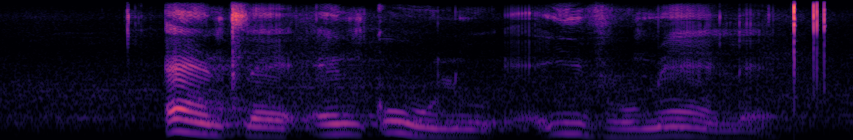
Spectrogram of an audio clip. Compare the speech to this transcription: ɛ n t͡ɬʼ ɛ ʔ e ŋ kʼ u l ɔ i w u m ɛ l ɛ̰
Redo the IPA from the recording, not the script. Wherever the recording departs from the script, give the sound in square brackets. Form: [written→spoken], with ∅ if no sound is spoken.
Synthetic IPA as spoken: ɛ n t͡ɬʼ ɛ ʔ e ŋ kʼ u l [ɔ→u] i [w→v] u m [ɛ→ɛː] l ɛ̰

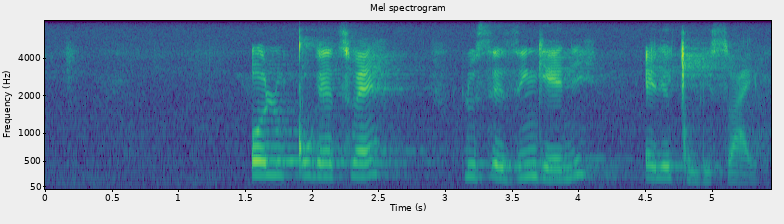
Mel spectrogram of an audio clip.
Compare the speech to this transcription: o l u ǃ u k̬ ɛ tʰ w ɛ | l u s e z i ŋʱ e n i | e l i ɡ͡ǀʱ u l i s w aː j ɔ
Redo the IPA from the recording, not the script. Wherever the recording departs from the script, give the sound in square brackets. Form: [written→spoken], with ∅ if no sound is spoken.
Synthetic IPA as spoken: o l u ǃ u k̬ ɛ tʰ w ɛ | l u s e z i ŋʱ e n i | e l i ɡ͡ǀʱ u l i s w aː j ɔ

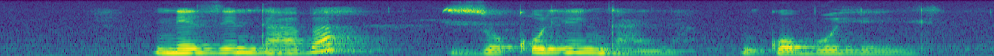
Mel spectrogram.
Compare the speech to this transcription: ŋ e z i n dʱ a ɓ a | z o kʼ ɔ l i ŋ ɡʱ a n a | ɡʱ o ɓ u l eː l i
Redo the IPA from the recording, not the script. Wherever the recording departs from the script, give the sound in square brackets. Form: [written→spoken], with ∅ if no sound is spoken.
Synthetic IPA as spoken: [ŋ→n] e z i n dʱ a ɓ a | z o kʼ [ɔ→u] l i ŋ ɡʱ a n a | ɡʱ o ɓ u l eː l i

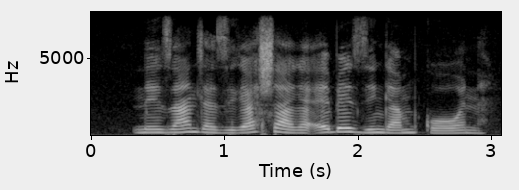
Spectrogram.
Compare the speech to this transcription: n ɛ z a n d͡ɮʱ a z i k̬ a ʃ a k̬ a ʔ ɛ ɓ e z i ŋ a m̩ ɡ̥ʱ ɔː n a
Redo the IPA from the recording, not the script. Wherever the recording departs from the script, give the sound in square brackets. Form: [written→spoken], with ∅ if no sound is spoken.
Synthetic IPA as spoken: n ɛ z a n d͡ɮʱ a z i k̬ a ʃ a k̬ a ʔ ɛ ɓ e z i ŋ a m̩ ɡ̥ʱ ɔː n a

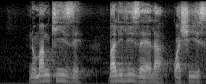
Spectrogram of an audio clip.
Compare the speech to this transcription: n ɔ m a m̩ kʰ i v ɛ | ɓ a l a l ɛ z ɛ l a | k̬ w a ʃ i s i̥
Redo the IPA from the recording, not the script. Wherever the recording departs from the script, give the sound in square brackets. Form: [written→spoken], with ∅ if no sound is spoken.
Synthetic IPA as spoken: n ɔ m a m̩ kʰ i [v→z] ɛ | ɓ a l [a→i] l [ɛ→i] z ɛ l a | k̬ w a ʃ [i→iː] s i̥

